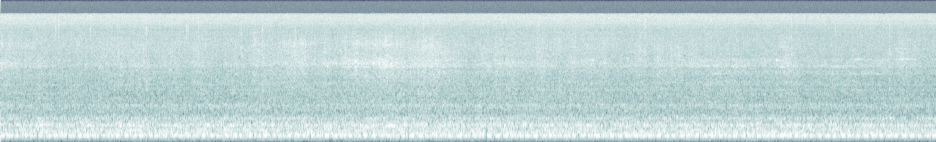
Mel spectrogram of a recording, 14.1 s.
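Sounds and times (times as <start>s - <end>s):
freight train low rumble: 0.0s - 14.0s.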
